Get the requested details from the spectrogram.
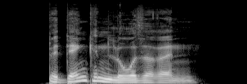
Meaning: inflection of bedenkenlos: 1. strong genitive masculine/neuter singular comparative degree 2. weak/mixed genitive/dative all-gender singular comparative degree
- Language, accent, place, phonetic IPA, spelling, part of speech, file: German, Germany, Berlin, [bəˈdɛŋkn̩ˌloːzəʁən], bedenkenloseren, adjective, De-bedenkenloseren.ogg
